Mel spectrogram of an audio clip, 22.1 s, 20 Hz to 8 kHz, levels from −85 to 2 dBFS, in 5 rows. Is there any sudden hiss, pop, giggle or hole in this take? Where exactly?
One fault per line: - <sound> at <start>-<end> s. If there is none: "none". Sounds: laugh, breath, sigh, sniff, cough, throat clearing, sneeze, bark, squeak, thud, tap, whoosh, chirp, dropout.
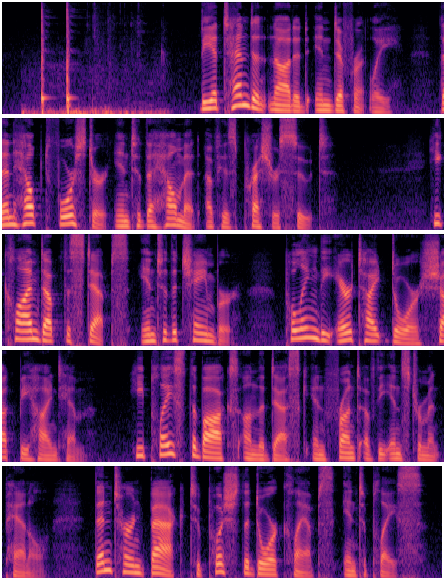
- tap at 0.2-1.7 s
